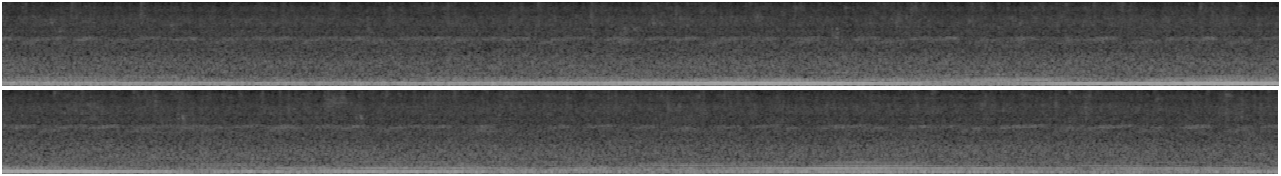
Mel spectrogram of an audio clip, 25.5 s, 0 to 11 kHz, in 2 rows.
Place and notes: Seminary Av:Laird Av, Oakland, CA, USA - A forest on a highway
I used an H4N Pro Zoom Recorder for this field recording. I placed the recorder on a tripod nearby a creek surrounded by trees and wildlife. This location also happened to be close to a highway.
